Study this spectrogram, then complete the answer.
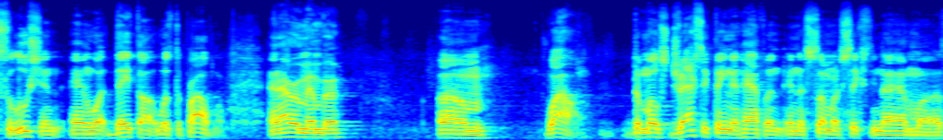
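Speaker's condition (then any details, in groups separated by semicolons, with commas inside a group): No condition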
